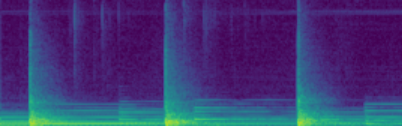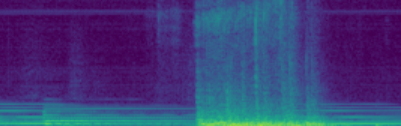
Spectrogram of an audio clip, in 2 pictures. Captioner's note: somber piano music; hammer banging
